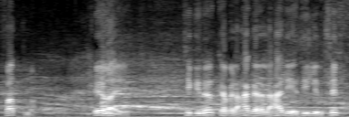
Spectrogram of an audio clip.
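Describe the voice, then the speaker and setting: An actor with an Egyptian accent playing Mukhtar, a lively young man who stammers when rattled, in a radio drama. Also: mid-range voice, racing, a crowd in the background, natural voice. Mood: lively, nervous.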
